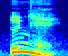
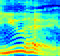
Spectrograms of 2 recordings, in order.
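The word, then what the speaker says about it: Unhei: "It's spelled U-N-H-E-I. It's pronounced Eun-hye." "Oh, it's you-hey," the boy said. "Like you, hey.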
